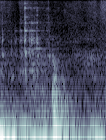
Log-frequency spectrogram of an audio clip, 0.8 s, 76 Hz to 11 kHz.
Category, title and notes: Sound effects > Other mechanisms, engines, machines
metal shop foley -006
a collection of foley and perc oneshots and sfx recorded in my workshop
bam, bang, boom, bop, crackle, foley, fx, knock, little, metal, oneshot, perc, percussion, pop, rustle, sfx, shop, sound, strike, thud, tink, tools, wood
